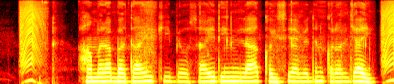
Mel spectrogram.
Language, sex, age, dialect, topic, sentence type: Bhojpuri, male, 25-30, Southern / Standard, banking, question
